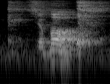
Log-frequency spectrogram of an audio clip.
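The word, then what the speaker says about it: שבר: So, Sha character Ba and the character Ra connect Shabar. Right. What's going on with my handwriting today? Shabar. And how you pronounce it is sha and then b a r o shab.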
